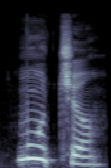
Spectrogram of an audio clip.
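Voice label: "mucho" Spanish, female, slow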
